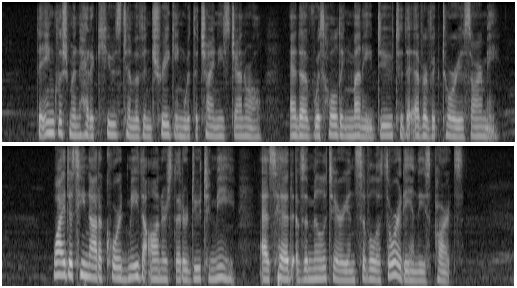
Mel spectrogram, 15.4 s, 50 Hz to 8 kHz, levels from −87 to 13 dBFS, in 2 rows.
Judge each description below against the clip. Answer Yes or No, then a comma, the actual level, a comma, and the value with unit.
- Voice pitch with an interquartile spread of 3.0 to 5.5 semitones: No, narrow, 2.5 semitones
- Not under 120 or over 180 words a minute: Yes, average, 175 wpm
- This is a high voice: No, medium, 155 Hz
